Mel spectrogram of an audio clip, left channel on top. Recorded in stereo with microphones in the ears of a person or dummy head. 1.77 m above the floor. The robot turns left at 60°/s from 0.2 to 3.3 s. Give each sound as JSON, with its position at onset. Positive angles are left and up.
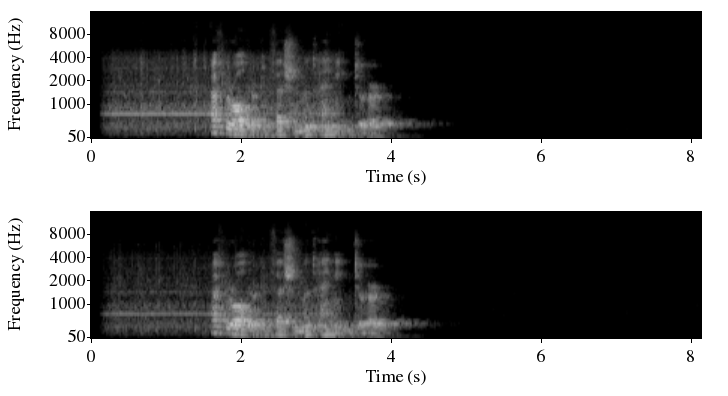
{"t": 1.6, "sound": "a man speaking", "azimuth_deg": 60, "distance_m": 0.7}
